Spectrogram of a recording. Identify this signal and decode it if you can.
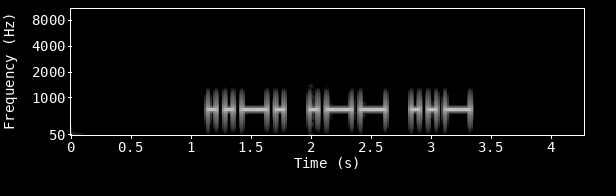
Morse code, heard as a keyed tone, about 17 wpm, 700 Hz. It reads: FWU
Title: USA Call Sign Postfixes - 3 Letters 17wpm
